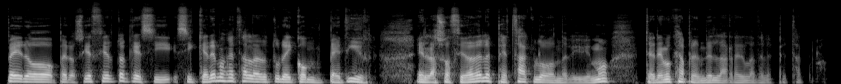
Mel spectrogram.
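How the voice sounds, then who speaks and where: A man from Seville with an Andalusian accent, a philosopher talking as a guest in an interview, expressive and lively in his pitch. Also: fast talker, no room sound, clean studio sound. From Seville, Spain. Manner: expressive, talks with animated pitch swings. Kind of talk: conversational interview.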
